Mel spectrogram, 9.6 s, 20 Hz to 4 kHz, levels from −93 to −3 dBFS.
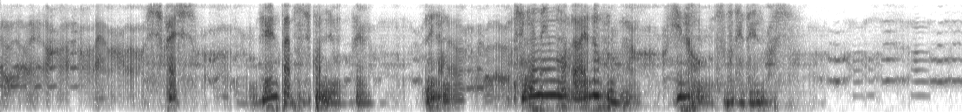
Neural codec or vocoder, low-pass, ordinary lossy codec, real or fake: autoencoder, 44.1 kHz, a latent of 192 numbers a frame, MeloTTS; 3.6 kHz; none; fake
